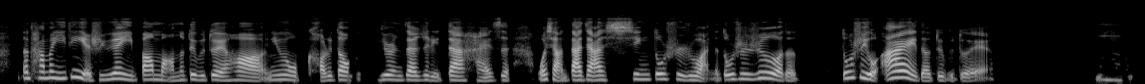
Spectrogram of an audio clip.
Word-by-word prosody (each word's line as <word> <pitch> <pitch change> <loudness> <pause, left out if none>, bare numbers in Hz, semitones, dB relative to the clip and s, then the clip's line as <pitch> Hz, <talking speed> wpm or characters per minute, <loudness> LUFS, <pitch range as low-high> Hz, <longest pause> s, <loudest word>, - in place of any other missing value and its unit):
那 285 - -3
他 290 +1 -1
们 305 - 0
一 280 - -1
定 335 +3 -3
也 - - +2
是 215 - -6
愿 255 +2 +3
意 210 - -5
帮 220 +2 +2
忙 195 -4 -4
的， 210 - -9
对 230 +2 -1
不 205 - -6
对， 200 -3 +2
哈？ 190 -4 +2
因 220 - -7
为 225 - -3
我 200 -2 -3
考 175 - -4
虑 200 - -6
到 210 0 +2 0.3
一 210 - -16
个 225 - +1
人 210 -2 -6
在 205 -2 +2
这 215 +2 -5
里 180 - -8
带 200 -2 +4
孩 175 -3 -5
子， 190 +1 -6 0.3
我 - - 0
想 230 0 +1
大 205 -1 +6
家 205 -1 +5
心 235 +3 -2
都 250 +1 +1
是 235 -3 -6
软 200 -2 -1
的、 - - -12
都 225 +2 -1
是 250 0 -4
热 280 +1 +1
的、 - - -7 0.4
都 295 +3 -1
是 315 -2 0
有 245 - +5
爱 300 -3 +6
的， 170 -1 -3
对 190 - -7
不 - - -13
对？ - - -6 1.1
嗯。 200 -3 -15
215 Hz, 280 characters per minute, -23 LUFS, 200-250 Hz, 1.1 s, 大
